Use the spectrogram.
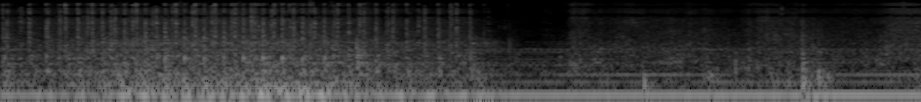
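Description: An upholstery sewing machine stitching a cover, a rapid mechanical whir over a steady motor hum for about two and a half seconds, then dropping to the idling motor with a few light clicks.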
